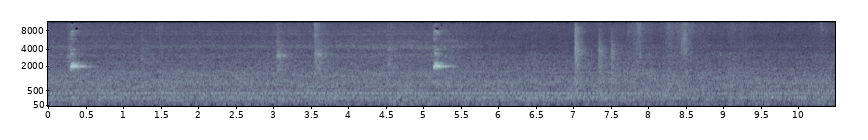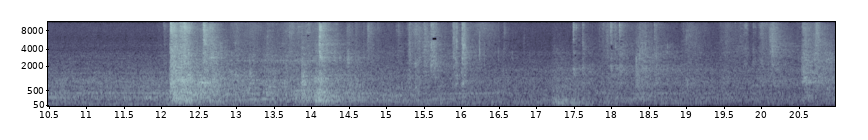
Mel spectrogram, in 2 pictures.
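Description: Dover hydraulic elevator car travelling with a steady hum, with two short high floor-passing beeps about five seconds apart. About twelve seconds in the car stops and the doors rumble open with loud clunks, the loudest part.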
